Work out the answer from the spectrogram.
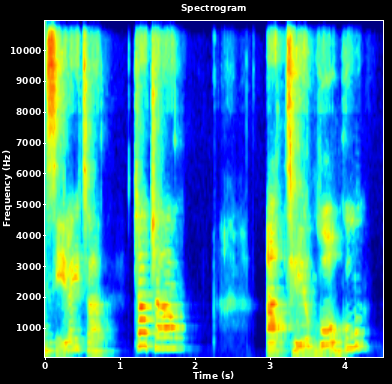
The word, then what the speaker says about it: até logo: Até logo will turn into te logo, te logo.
